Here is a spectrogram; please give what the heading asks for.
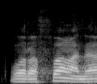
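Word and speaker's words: ورفعنا: ওয়ারাফা'না, এখানে আইন সাকিন, আওয়াজটা গলা থেকে আনতে হবে।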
